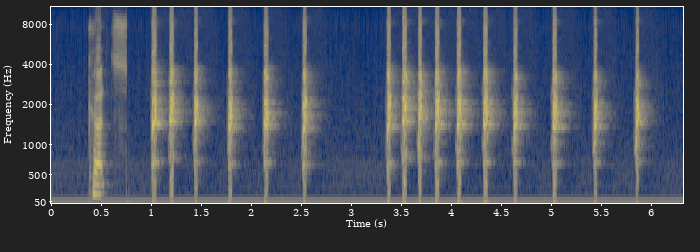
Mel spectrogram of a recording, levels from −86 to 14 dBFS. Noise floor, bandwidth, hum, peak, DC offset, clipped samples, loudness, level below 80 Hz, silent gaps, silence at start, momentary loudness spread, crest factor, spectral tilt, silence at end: -40 dBFS; 11 kHz; none; 0 dBFS; 0.4%; 2%; -9 LUFS; -36 dBFS; none; 0.35 s; 6 LU; 12 dB; -0.5 dB/octave; 0.4 s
